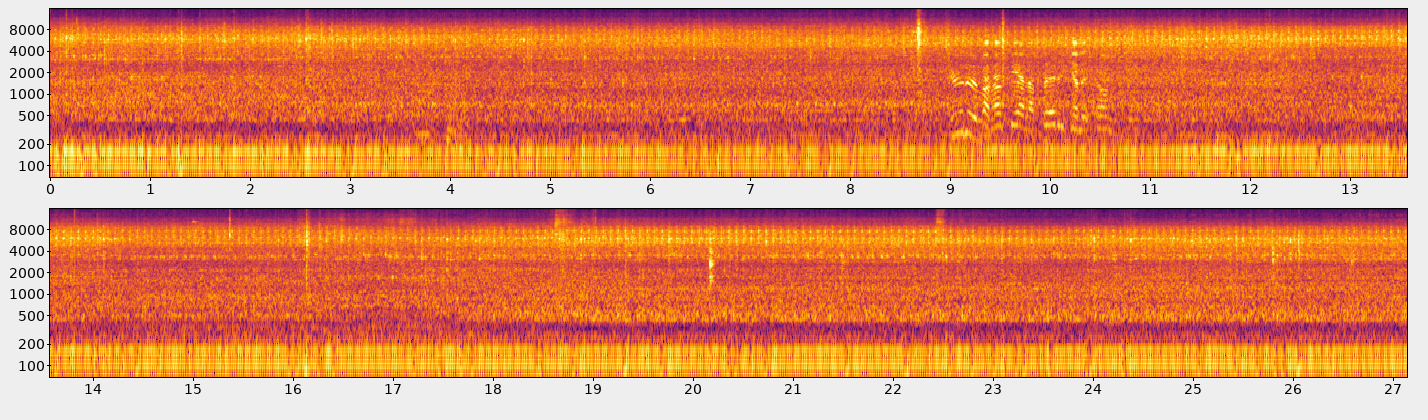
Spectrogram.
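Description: An engine idles steadily close by.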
